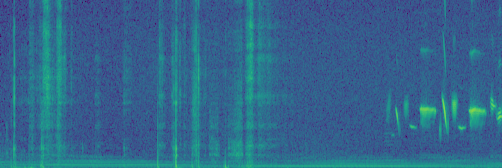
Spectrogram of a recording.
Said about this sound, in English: Sage sparrow number two.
